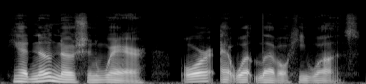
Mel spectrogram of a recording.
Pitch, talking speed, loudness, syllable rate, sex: 100 Hz, 180 wpm, -18 LUFS, 4.4 syllables/s, male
